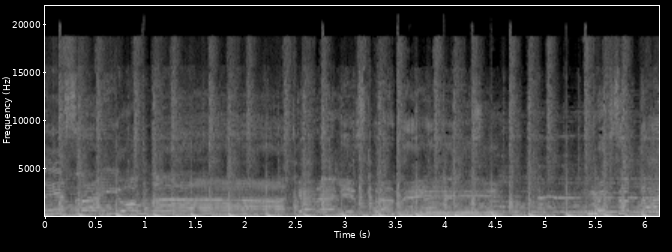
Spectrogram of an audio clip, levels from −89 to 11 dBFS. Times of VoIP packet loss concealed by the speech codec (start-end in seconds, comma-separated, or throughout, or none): none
